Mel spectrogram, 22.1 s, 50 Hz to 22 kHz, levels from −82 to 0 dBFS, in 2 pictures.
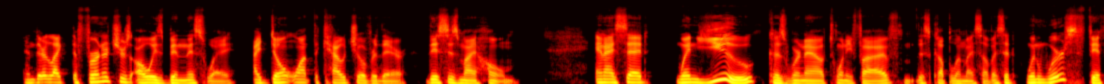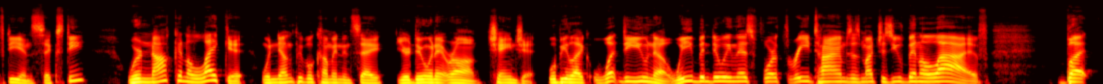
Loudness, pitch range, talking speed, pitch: -23 LUFS, 125-170 Hz, 215 wpm, 140 Hz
